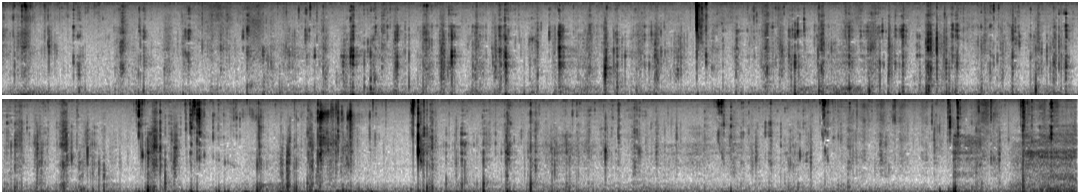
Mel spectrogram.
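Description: Close-miked eating of a carne asada burrito: a bite into the tortilla at the very start, then steady wet chewing with many small, irregular mouth clicks.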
